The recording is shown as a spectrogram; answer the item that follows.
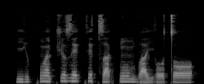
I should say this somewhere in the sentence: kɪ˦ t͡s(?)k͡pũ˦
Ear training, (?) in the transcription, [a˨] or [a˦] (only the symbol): a˨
